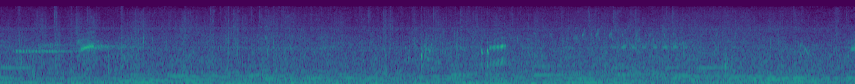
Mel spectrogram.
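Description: Frog croaking in a sunlit wetland in a fantasy role-playing game, a few short croaks rising over a steady, low ambient hum of water and background game sound, with no talking.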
